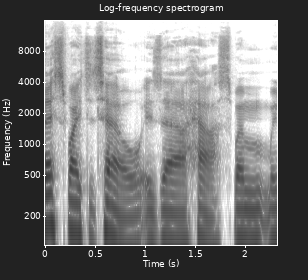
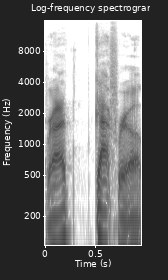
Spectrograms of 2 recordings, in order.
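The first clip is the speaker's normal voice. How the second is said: imitated thick West Country accent. Recalling what a theatre manager used to say about gaffer tape, imitating a strong West Country accent. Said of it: "he had a strong West Country accent".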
